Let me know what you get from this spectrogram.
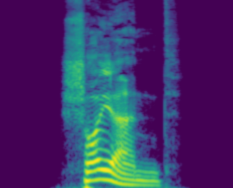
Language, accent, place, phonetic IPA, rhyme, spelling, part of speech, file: German, Germany, Berlin, [ˈʃɔɪ̯ɐnt], -ɔɪ̯ɐnt, scheuernd, verb, De-scheuernd.ogg
- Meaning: present participle of scheuern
